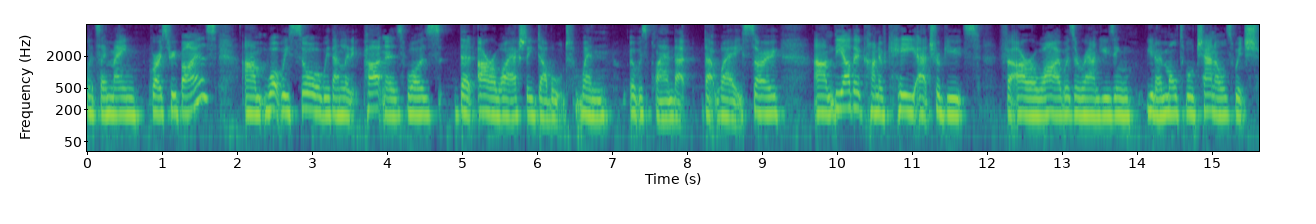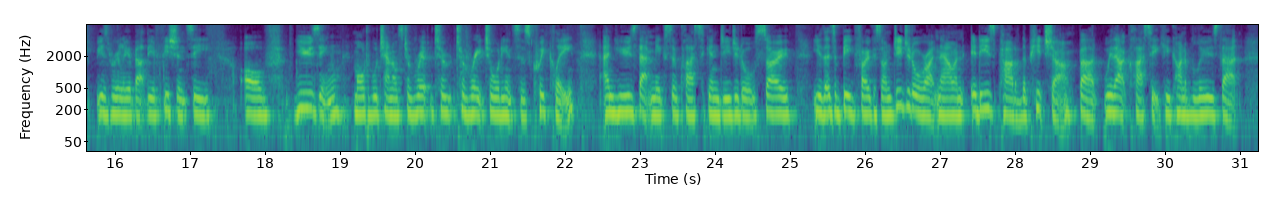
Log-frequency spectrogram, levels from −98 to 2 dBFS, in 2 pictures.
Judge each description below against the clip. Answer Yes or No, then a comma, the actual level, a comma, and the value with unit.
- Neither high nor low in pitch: Yes, medium, 170 Hz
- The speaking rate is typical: Yes, average, 175 wpm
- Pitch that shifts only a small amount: Yes, narrow, 1.6 semitones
